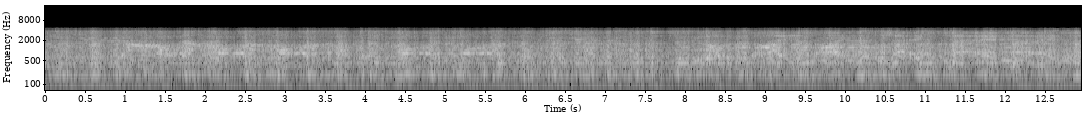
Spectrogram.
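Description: Live electro-industrial (aggrotech) music played loud through a concert PA. It is dense and steady, with no break.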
